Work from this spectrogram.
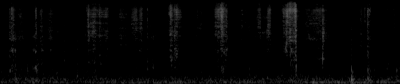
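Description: Coffee-dyed paper is torn by hand in a craft setting, giving several short, crisp ripping bursts in quick succession, close and fairly quiet, with no talking.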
